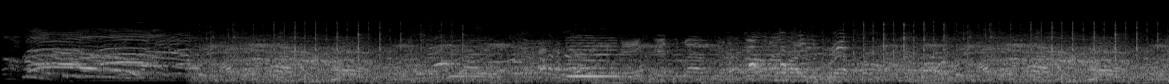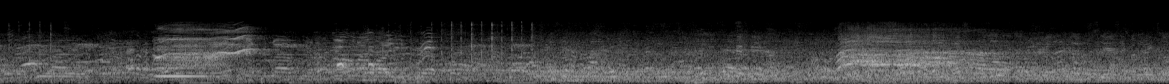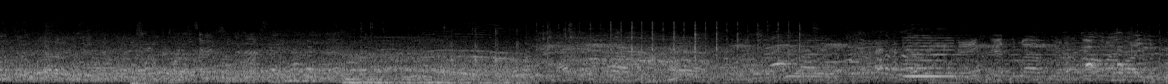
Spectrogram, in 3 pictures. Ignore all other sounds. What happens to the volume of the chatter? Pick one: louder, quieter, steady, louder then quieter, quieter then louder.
steady.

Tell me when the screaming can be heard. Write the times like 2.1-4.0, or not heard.
13.2-14.2, 20.0-21.9.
